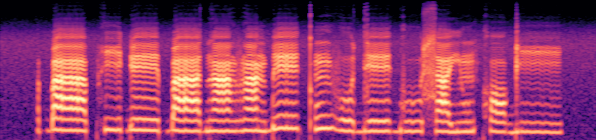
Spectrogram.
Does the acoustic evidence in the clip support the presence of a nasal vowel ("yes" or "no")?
yes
